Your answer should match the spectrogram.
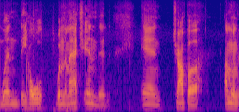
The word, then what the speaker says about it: Ciampa: It's Ciampa. Just like Tampa.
